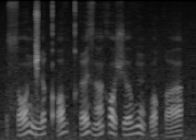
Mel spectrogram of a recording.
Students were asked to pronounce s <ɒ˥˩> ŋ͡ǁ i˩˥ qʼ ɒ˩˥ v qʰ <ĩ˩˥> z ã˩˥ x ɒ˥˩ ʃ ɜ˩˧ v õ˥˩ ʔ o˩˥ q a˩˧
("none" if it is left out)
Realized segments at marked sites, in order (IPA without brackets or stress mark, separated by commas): ɒ˩˥, i˩˥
